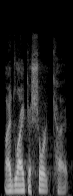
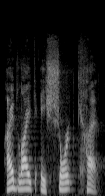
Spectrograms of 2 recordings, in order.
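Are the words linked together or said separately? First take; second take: linked; separately. First: "Like a" blends into one word, "lika". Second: Each word is said separately and fully.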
